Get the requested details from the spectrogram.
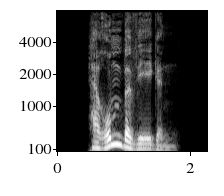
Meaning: to move around
- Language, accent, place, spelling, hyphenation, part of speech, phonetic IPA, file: German, Germany, Berlin, herumbewegen, her‧um‧be‧we‧gen, verb, [hɛˈʁʊmbəˌveːɡn̩], De-herumbewegen.ogg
